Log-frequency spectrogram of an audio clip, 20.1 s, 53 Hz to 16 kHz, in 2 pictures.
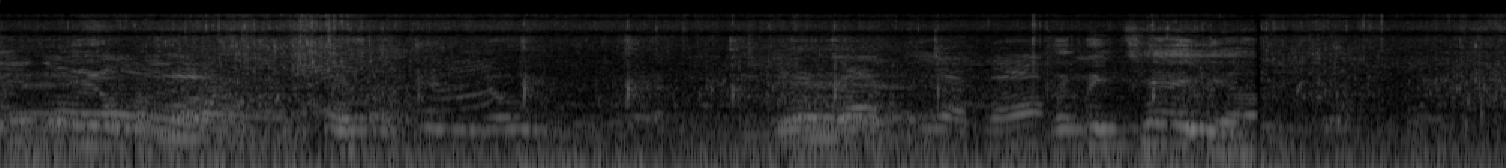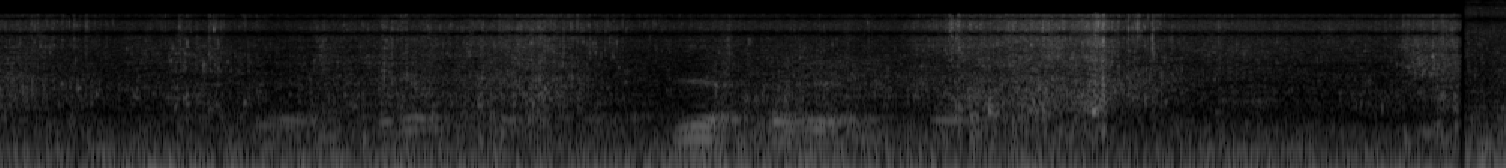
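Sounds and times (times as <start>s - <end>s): water at the shore: 0.0s - 20.0s
wind rumbling on microphone: 19.3s - 20.0s.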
